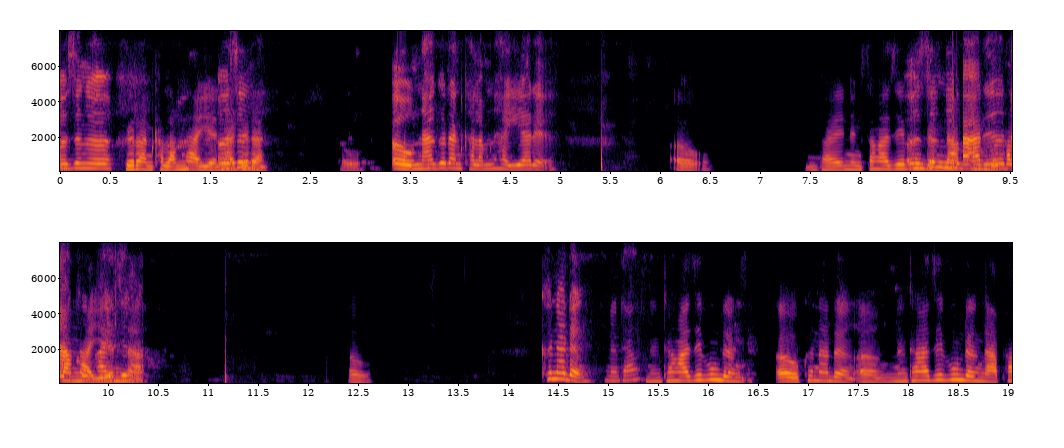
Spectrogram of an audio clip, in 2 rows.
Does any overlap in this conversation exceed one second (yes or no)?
yes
